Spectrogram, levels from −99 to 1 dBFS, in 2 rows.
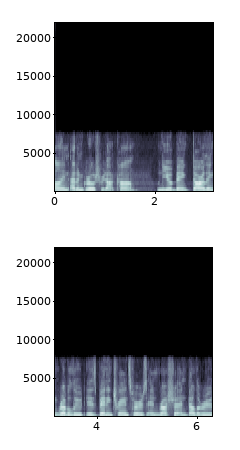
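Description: At 1.2 s, a faint delayed copy of the speech appears briefly. It returns from 1.55 to 1.97 s for a longer stretch. Both times it trails the speech by 268 ms and sits roughly 35 dB below it, so it is a quiet repeat. This is an echo leak, likely from a far-end loudspeaker whose echo canceller left some of the pickup uncancelled. Light Speex coding runs through the whole clip.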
